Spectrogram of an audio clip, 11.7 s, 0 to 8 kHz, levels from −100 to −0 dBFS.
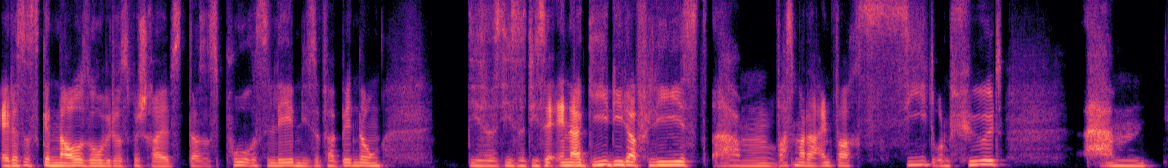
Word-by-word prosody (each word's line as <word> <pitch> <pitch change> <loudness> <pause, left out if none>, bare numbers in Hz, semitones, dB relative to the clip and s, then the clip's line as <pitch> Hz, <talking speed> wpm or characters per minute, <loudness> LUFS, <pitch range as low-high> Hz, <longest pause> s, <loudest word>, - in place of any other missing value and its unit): Ey, 125 - +5
das 135 +2 +2
ist 140 -3 0
genau 135 -1 +5
so, 130 -1 -1
wie - - -3
du 120 - -6
es 115 0 -6
beschreibst. 105 -4 -4
Das 115 0 -7
ist 115 -1 -5
pures 140 -3 -3
Leben, 135 0 -1
diese 125 +1 -7
Verbindung, 130 +1 -3 0.8
dieses 125 -2 -4
diese 125 0 -3
diese 130 +3 0
Energie, 145 +4 +5
die 170 +1 +2
da 155 -3 +6
fließt, 160 +2 +1
ähm, 125 -1 -6
was 130 +4 -1
man 145 -2 0
da 130 - 0
einfach 135 0 -3
sieht 170 -1 +3
und 130 -2 -7
fühlt. 185 +2 -1 1.0
Ähm, 125 -2 -5
130 Hz, 160 wpm, -23 LUFS, 125-145 Hz, 1.0 s, da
